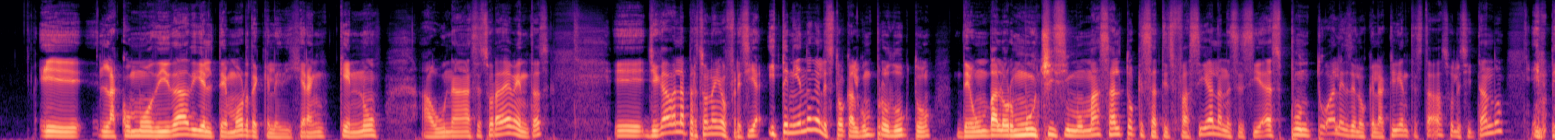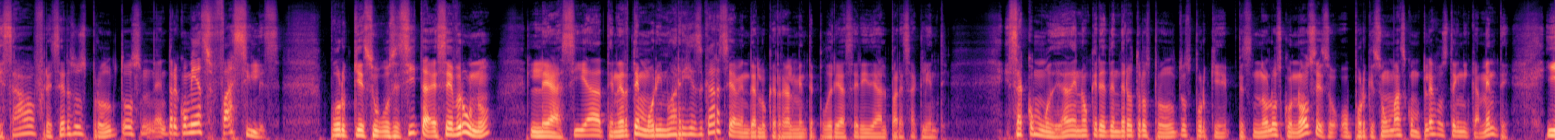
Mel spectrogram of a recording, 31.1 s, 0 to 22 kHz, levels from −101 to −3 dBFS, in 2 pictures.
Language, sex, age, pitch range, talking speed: Spanish, male, 30-49, 120-160 Hz, 190 wpm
